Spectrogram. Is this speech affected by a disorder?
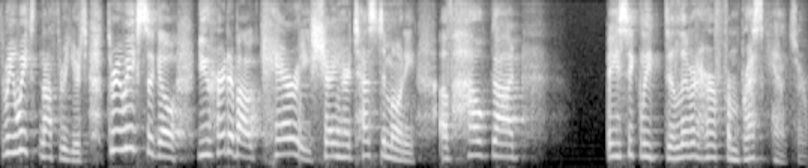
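No.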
